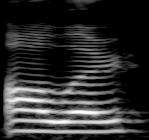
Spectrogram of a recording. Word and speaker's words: hour: an honest man, an hour. Now notice the word hour and honest. So in both these words, H is silent.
